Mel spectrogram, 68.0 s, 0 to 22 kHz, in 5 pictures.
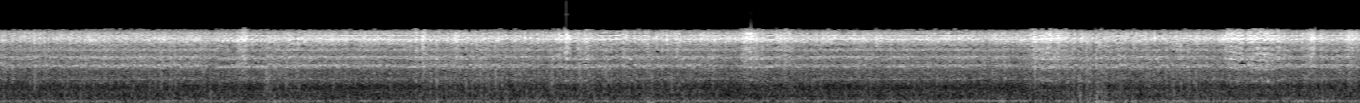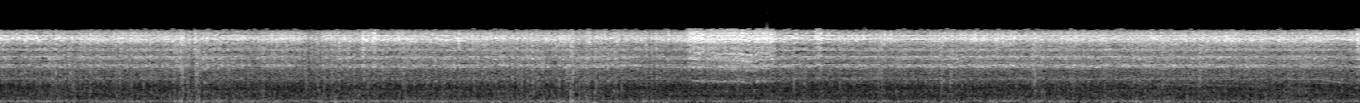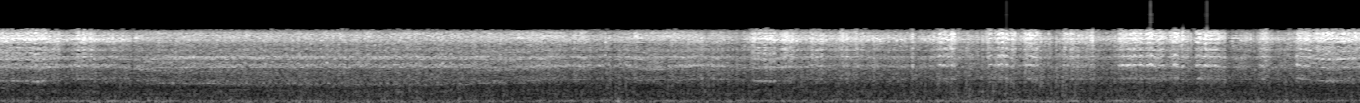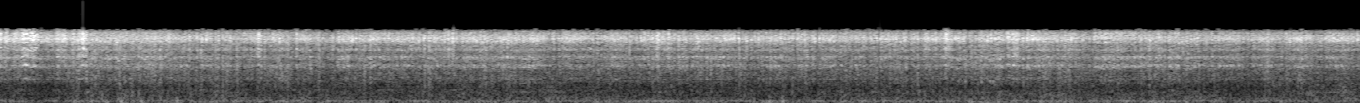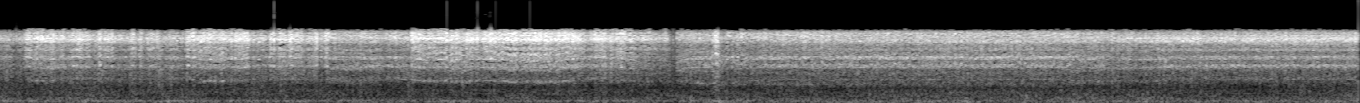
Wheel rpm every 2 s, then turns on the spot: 230, 220, 230, 230, 230, 230, 230, 230, 230, 240, 220, 230, 230, 230, 210, 200, 220, 220, 230, 230, 230, 240, 230, 230, 230, 230, 230, 230, 230, 220, 210, 200, 200, 230.
none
